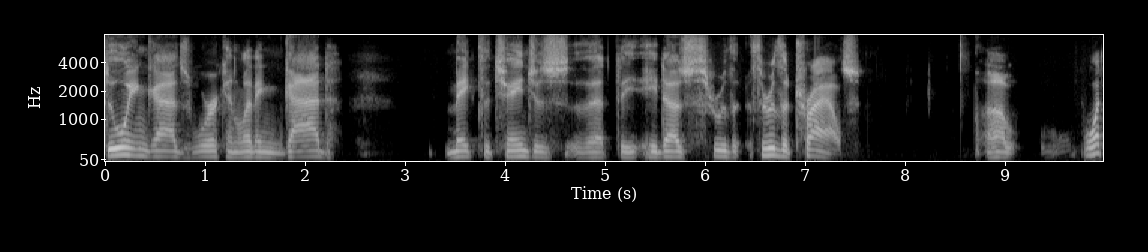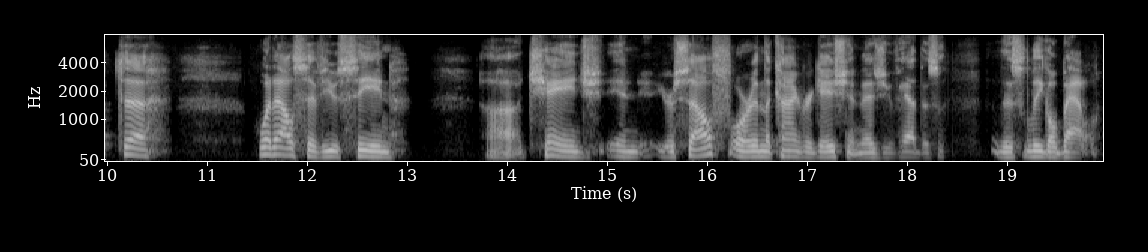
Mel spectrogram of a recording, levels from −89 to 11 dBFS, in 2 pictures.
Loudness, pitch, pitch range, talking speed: -19 LUFS, 125 Hz, 115-130 Hz, 125 wpm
